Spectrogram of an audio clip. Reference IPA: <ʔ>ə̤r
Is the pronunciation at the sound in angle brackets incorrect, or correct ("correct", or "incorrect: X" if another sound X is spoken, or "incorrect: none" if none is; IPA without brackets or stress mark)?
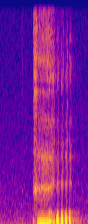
incorrect: k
